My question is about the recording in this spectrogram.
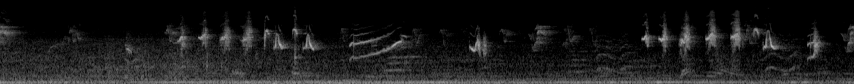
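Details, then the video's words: Black-breasted white-rumped shama singing rapid series of sharp chipping notes and sweeping whistles, ending in a fast repeated tick burst, over a low droning hum. "SUARA BURUNG KACER (DADA HITAM)"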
